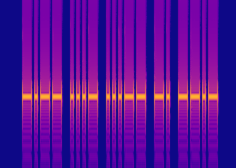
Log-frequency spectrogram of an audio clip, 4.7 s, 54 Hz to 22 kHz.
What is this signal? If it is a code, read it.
Morse code, heard as a keyed tone, about 20 wpm, 700 Hz. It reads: YV3NQ
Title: DXCC-100 Call Signs - 5 Characters - 20wpm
